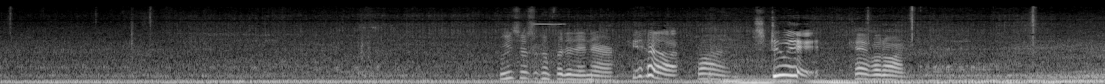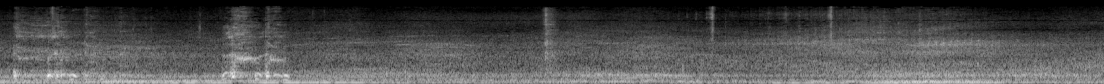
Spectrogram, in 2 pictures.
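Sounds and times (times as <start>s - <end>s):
car engine rumbling: 0.0s - 22.0s
throaty coughing sounds: 11.1s - 12.5s, 13.2s - 14.1s.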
